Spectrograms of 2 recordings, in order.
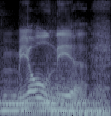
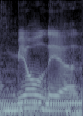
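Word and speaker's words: Mjölnir: is to work out how to pronounce it which is mjolnir uh in our movie at the moment until somebody corrects me i'm sure they will uh mjolnir the hammer this awesome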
